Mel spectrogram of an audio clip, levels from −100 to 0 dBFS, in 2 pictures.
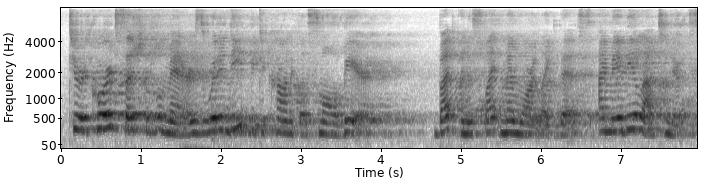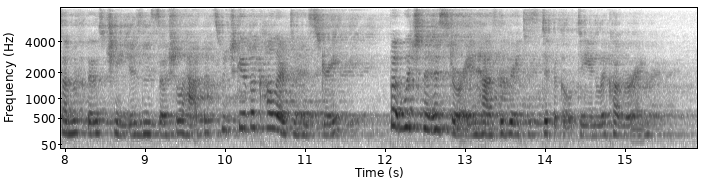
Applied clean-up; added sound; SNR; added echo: none; none; none; reverberation time 2.4 s.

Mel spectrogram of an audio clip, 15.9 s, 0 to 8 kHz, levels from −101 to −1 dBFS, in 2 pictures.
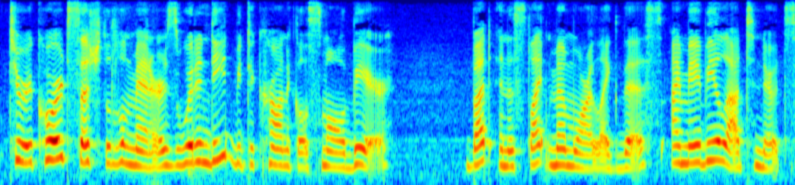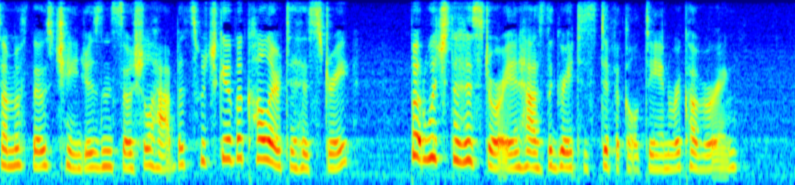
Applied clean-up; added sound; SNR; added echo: none; none; none; none.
